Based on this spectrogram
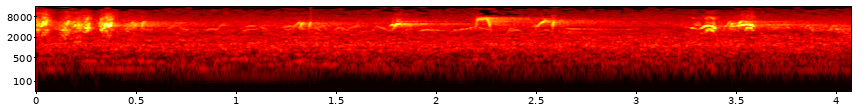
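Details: Barn swallow calling: short, sharp high chirps in a quick cluster at the start and again near the end, with a steady soft background hiss and faint murmur between calls.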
